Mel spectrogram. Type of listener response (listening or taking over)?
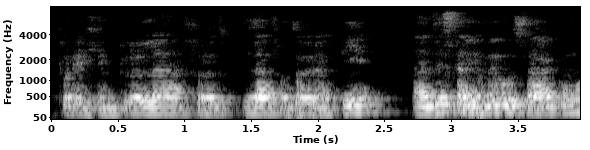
listening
